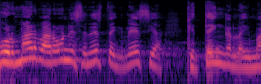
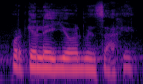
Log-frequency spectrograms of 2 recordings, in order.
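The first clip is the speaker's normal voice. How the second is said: usual speaking voice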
